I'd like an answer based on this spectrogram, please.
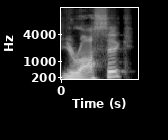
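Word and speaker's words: Yurosek: I looked up the pronunciation. The guy was saying it wrong on the telecast on the Pac-12. It's Jurasic, and 6'5", 225.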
